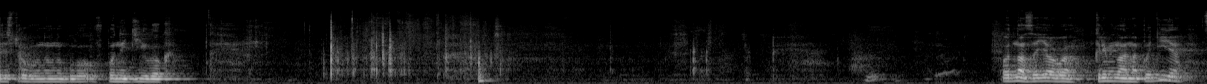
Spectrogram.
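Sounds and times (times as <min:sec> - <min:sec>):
small clicks and rustles: 0:02.5 - 0:05.2, 0:06.0 - 0:07.7.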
